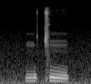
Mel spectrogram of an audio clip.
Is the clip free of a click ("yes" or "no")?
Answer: no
